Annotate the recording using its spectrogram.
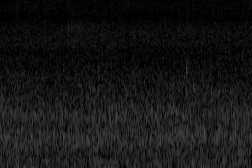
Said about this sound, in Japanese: ああ川の水の音が大きい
